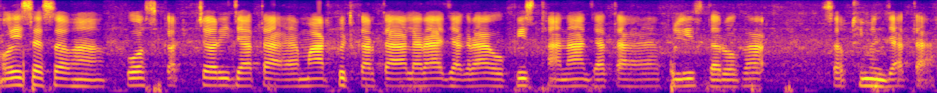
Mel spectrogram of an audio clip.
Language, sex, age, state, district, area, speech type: Urdu, female, 60+, Bihar, Darbhanga, rural, spontaneous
